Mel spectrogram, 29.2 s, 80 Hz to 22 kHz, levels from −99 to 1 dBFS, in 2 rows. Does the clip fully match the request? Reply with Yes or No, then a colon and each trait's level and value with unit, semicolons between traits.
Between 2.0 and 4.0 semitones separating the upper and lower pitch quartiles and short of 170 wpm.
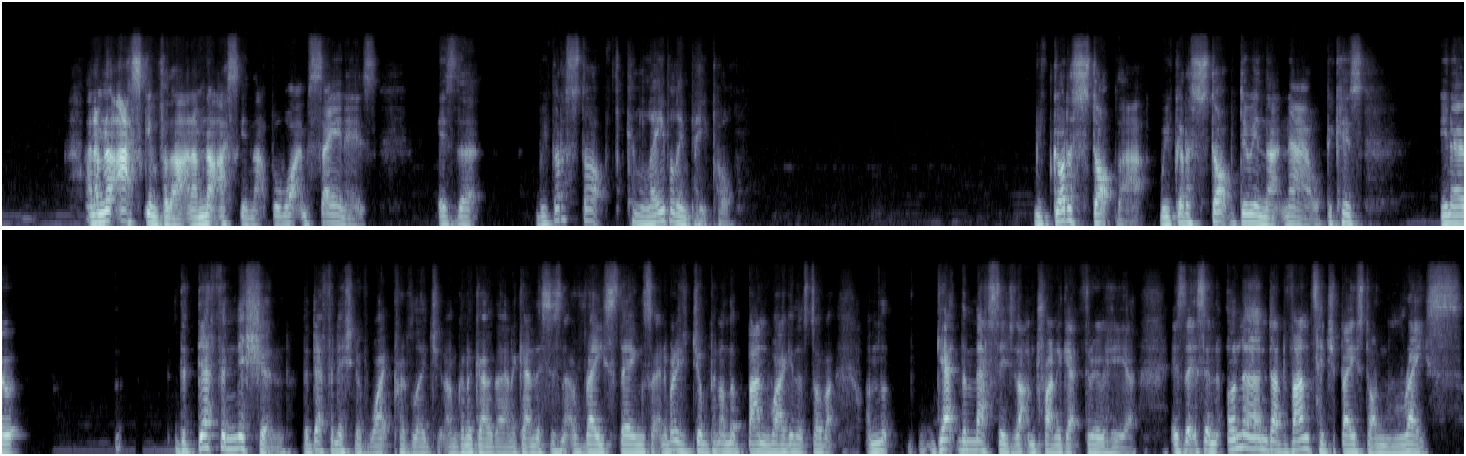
No: average, 3.3 semitones; average, 180 wpm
